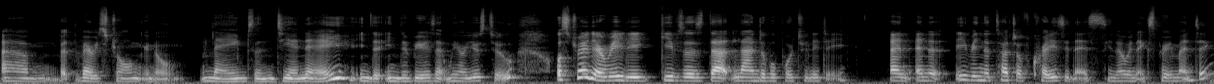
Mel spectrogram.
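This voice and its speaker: Speaking with a Belgian accent, a woman has a fairly low pitch and a dark, mellow tone. Her intonation is lively and her pace moderate. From Belgium. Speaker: malting company executive. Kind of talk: interview. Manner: articulate.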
